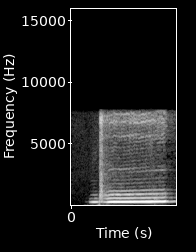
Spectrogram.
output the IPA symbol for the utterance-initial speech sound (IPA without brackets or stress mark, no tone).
ɡʱ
